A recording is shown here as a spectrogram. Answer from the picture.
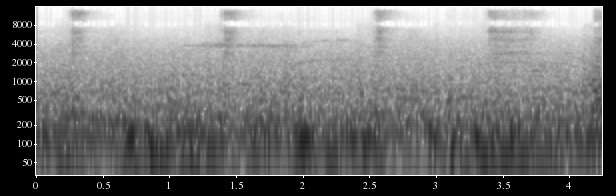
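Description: Marching band drumline playing a heavy groove, with low drum hits and a cymbal crash about once a second, while the horns are silent.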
